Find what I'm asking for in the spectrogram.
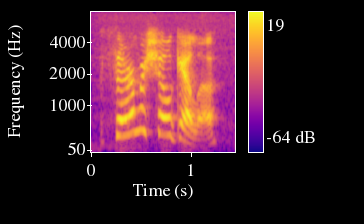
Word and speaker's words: Sarah Michelle Gellar: Sarah Michelle Gellar, yeah. – I said this right. – Yeah. – Sarah Michelle Gellar.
